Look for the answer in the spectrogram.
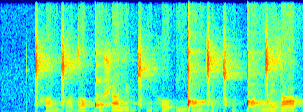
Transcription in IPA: ǀʰ ɑ̃˨ ɡ͡ǀ ɑ˨ d ɔ˦˨ ǃ y˦ ʃ ɑ̃˦ z y˦ ǀʰ i˦ h o˧ ʔ i˨ ŋ͡ǃ ɑ̃˧ ɡ͡ǀ ɛ˦ ǀʰ u˨ ǃ ɑ˨ ŋ͡ǀ ɛ˧ z ɑ˦

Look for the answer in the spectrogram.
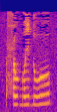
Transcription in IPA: ħ u ɡʷ i ɗ u

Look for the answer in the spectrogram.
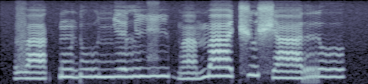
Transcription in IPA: v aː˨ k͡p ũ˦ ɗ uː˦ ɲ e˦ l i˦ ɣ i˦ b ã˨ m aː˦ t͡ʃ ʊ˦ ʃ aː˨ r ʊ˦

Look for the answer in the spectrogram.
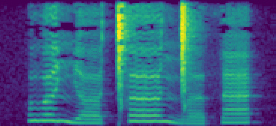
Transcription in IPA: β ɜ˥ ɲ ɜː˩ ǀʰ ɜː˥ ŋ͡ǀ ɜ˩ θ æ˥

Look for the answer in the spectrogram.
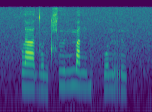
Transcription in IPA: k l aː˧ d o˨˩ n t͡ɕʰ ɯː˦˥ n m a˦˥ n b u˨˩ k̚ p o˧ n r ɯ˨˩ k̚

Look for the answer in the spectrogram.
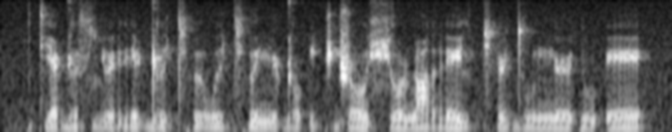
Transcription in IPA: tʲ æ ɖ ɯ s ʎ ø r i ɖ ɯ cʰ ɯ w ɯ cʰ ɯ nʲ o ɖ o ʔ i c ɖ͡ʐ o ɕ o ɳ ɑ r e lʲ cʰ ø d u n̪ ø ɗ u ʔ e

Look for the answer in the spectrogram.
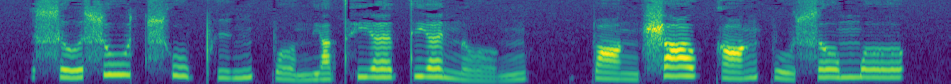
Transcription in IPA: s ɹ̩˧˥ s u˥ t͡sʰ u˥˩ pʰ i˧˥ ŋ p ɤ˨˩ n̪ j ä˦ t̪ʰ j ɛ˥ t̪ j ɛ˥˩ n ɤ˨˩˦ ŋ | p ɑ˨˩ ŋ ʂ ɑ˥ ʊ̯ k ɑ˧˥ ŋ p u˨˩ s ɤ˥ m ɤ˥

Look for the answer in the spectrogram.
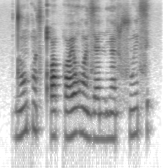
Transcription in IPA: d õ k õ s qʼ o qʷ e ʁʷ ɛ̃ z ɛ n j ɛ̃ ɬ sʷ ĩ s

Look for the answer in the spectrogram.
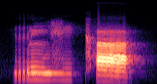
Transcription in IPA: r ĩ˨ ɣ i˨ kʰ a˨

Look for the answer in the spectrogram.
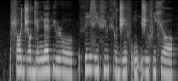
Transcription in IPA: ɬ ɔ d͡ʒ ɔ ɡʲ a ŋ ɛ pʲ u ɹ o | θ i z i fʲ u ç o d͡ʒ e f o̰ ŋ ḭ ʒ ɯ f i xʲ ɔ

